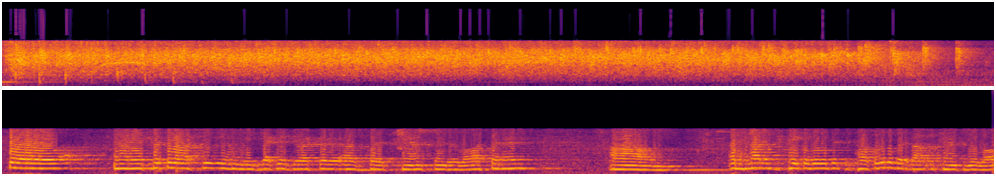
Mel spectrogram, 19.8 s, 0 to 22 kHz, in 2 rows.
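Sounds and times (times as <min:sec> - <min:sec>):
sizable crowd applauding: 0:00.0 - 0:09.8
speech: 0:10.1 - 0:10.6, 0:11.5 - 0:15.4, 0:16.0 - 0:19.8.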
